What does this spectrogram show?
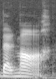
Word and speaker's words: Bellemare: So his last name is actually pronounced Bellemare.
